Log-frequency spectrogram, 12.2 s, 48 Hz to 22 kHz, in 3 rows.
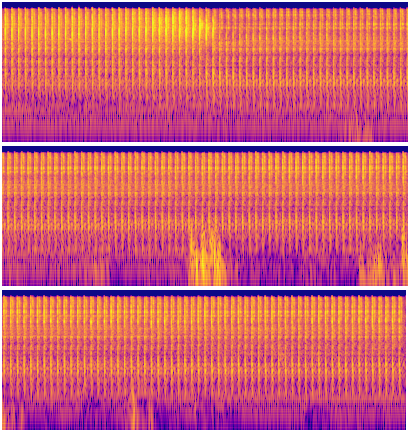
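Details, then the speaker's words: Rapid regular clicking pulses, about 128 a minute, with a faint hiss and low thuds: third ESWT shockwave session on a 13-year-old quarter horse mare, lame on and off for months, now much improved. "body's third shockwave therapy treatment. It's doing much better."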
